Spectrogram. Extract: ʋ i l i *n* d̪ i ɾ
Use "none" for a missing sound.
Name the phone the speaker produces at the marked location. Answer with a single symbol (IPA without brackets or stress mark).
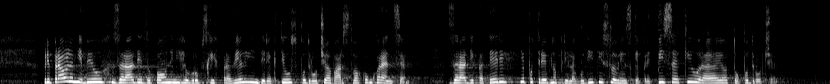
n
